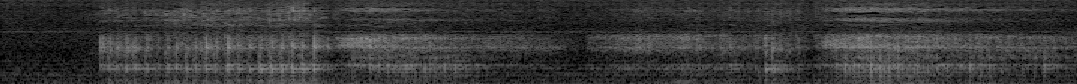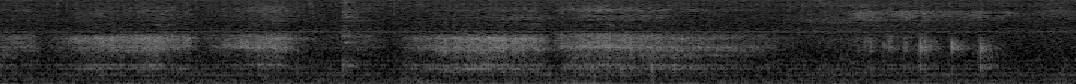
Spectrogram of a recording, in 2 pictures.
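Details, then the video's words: A Rottweiler asleep, breathing in rough, snoring rasps that repeat every second or two, each a breathy hiss over a low rumble. "Храпит ли Ротвейлер."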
